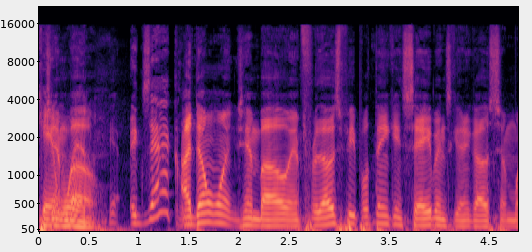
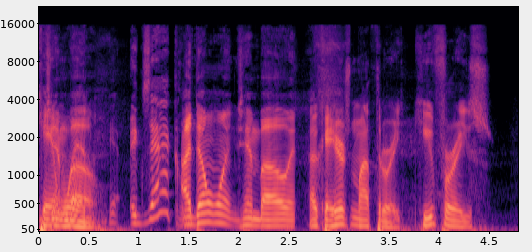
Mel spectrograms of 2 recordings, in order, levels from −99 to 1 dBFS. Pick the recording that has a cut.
second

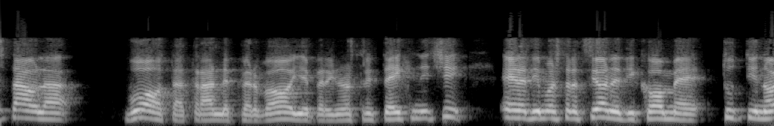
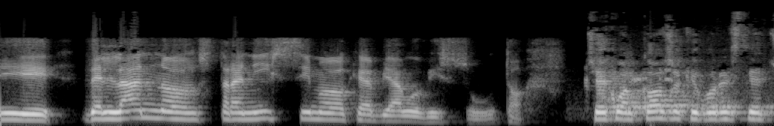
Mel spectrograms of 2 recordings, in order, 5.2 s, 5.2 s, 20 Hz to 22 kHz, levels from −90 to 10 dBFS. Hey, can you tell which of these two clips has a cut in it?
second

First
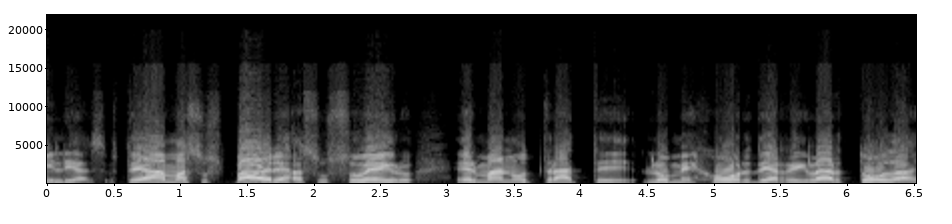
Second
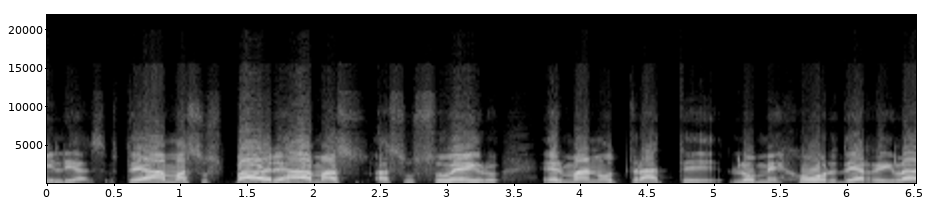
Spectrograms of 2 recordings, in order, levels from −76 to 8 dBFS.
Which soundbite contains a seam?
first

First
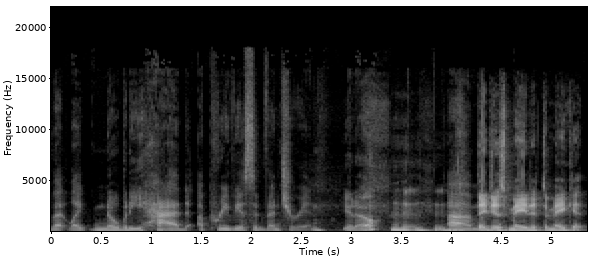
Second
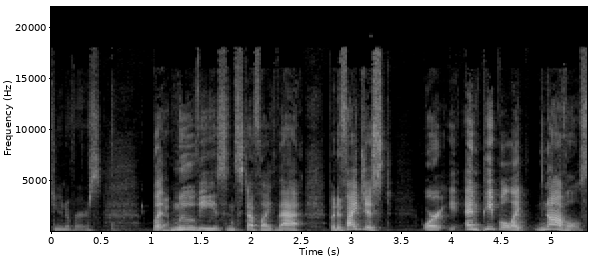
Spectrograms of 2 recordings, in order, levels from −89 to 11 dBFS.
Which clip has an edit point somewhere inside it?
second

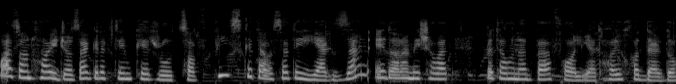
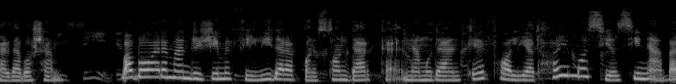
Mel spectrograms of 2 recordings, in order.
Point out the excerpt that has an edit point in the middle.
second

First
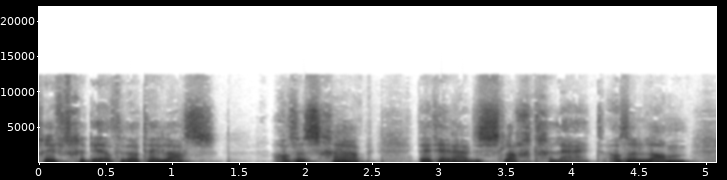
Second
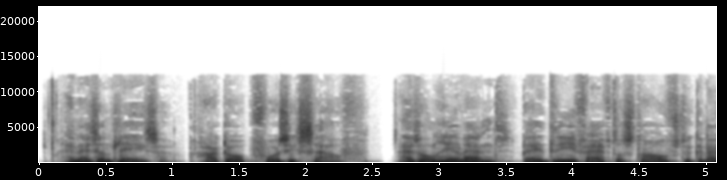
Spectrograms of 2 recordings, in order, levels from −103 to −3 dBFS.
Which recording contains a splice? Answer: second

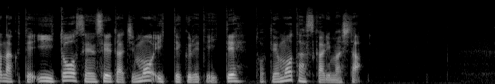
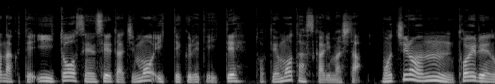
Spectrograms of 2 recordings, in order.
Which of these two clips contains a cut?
second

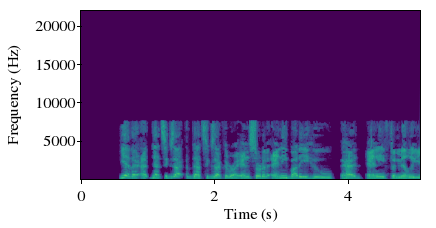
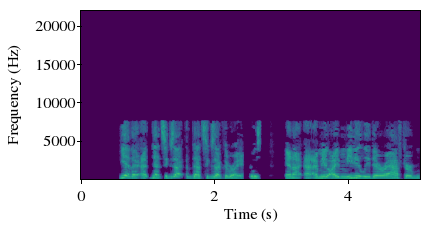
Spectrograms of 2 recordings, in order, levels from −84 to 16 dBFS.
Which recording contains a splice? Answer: second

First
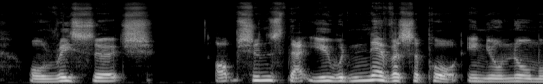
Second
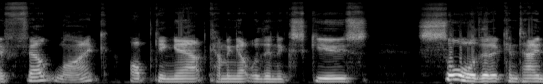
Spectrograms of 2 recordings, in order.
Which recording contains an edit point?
second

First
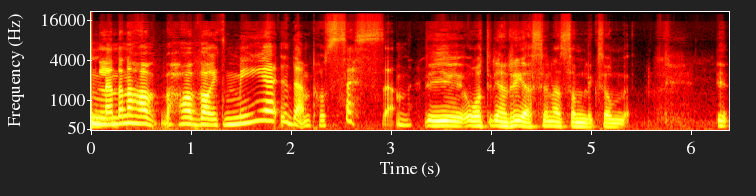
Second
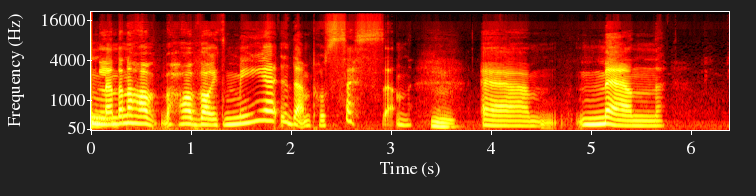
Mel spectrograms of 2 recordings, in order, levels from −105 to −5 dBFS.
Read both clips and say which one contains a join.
first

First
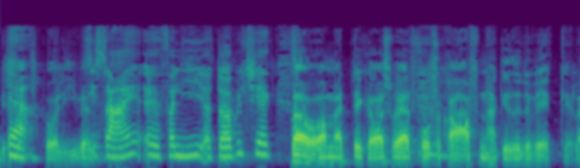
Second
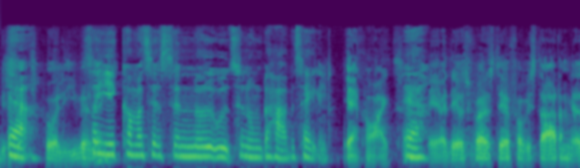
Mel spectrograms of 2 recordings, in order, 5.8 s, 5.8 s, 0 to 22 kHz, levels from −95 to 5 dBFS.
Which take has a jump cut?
first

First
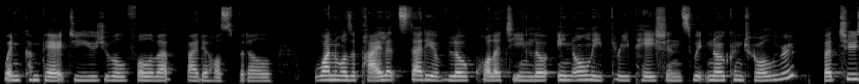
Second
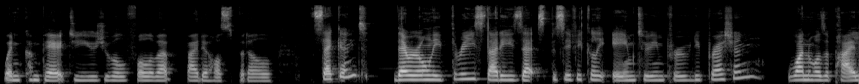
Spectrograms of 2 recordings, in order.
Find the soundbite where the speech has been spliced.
first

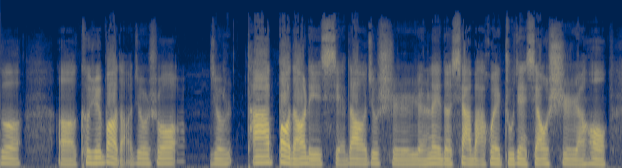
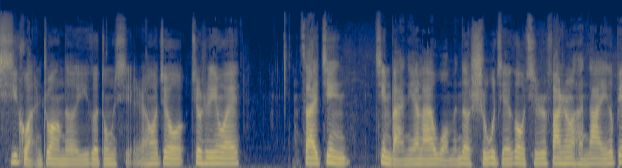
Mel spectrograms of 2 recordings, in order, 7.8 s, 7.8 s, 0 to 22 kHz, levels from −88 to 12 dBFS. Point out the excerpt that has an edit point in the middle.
first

